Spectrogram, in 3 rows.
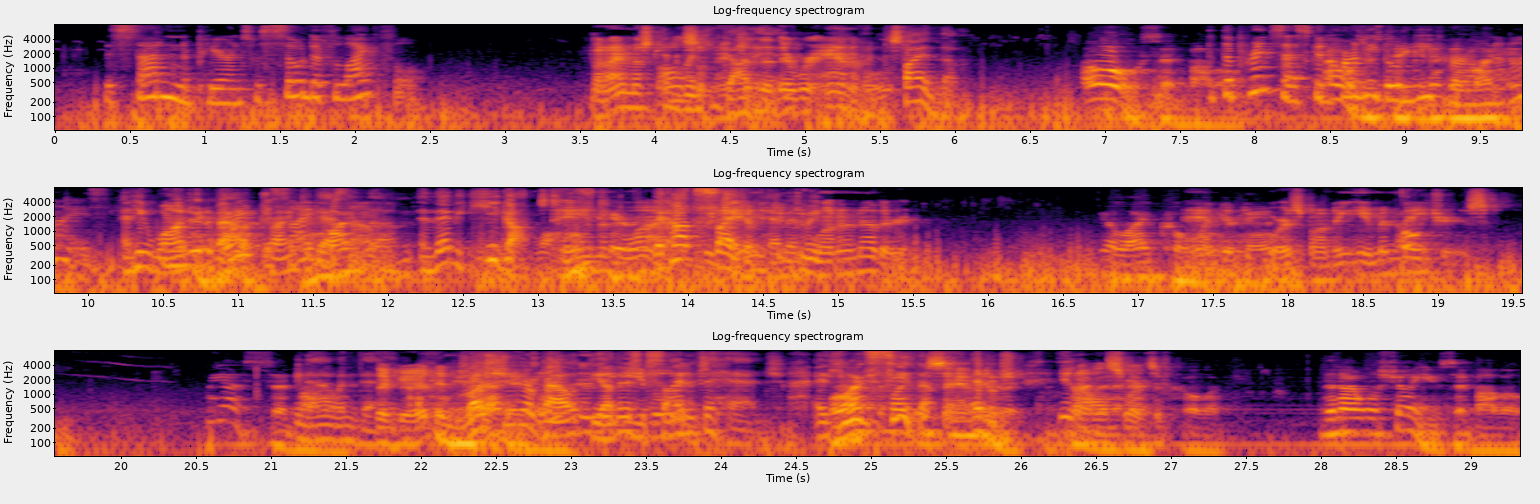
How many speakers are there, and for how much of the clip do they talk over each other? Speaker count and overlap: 4, about 55%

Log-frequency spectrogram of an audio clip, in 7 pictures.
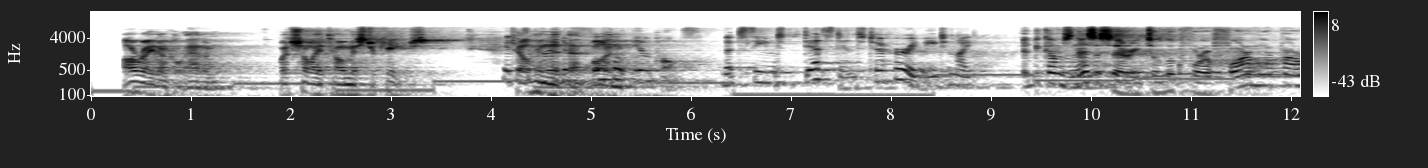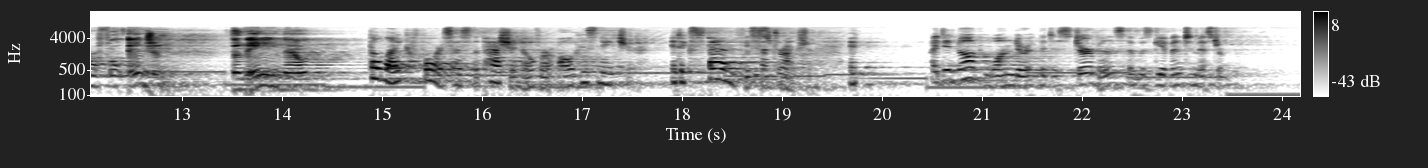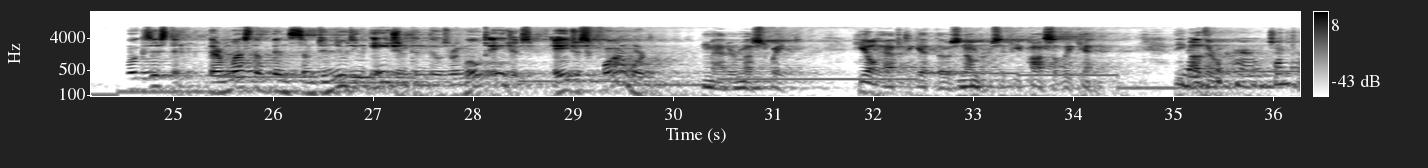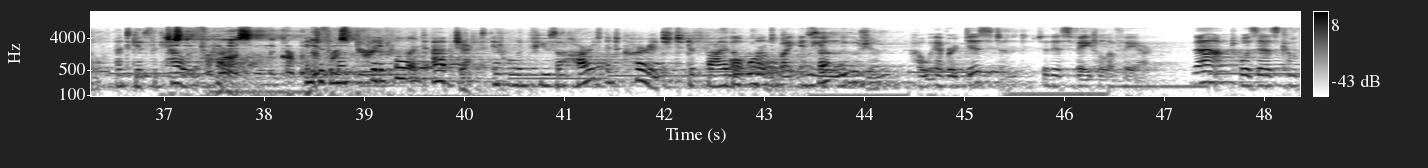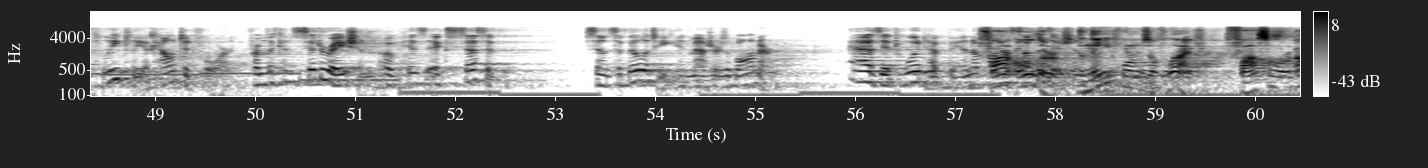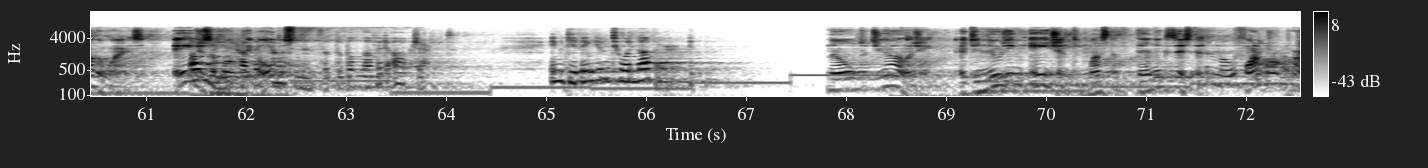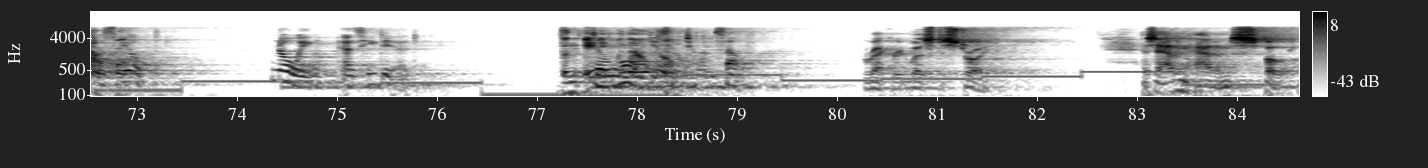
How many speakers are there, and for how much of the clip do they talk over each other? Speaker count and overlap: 4, about 13%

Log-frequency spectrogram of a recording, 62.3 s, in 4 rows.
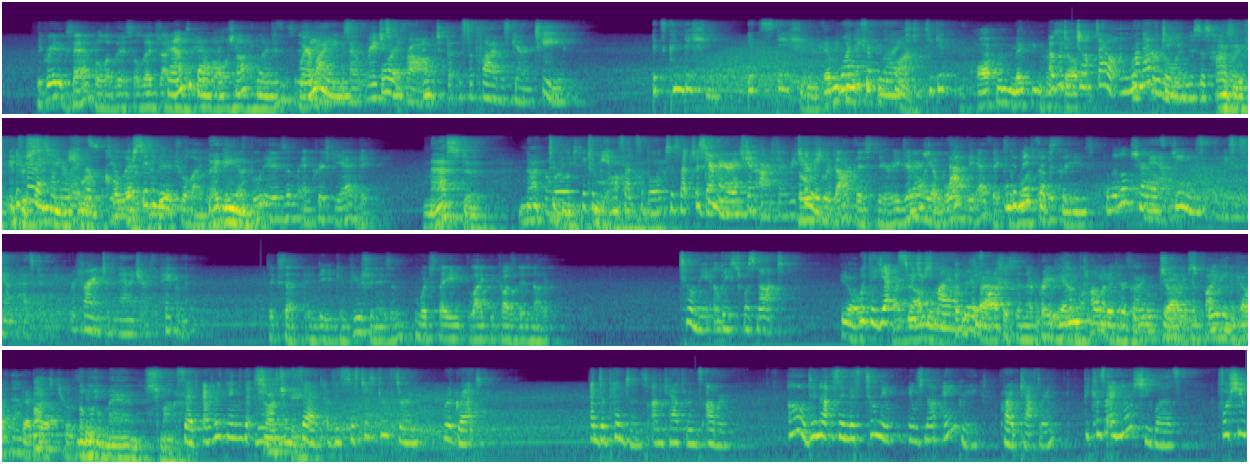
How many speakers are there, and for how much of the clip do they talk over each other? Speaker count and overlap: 8, about 43%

